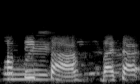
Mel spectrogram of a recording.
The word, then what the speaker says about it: potica: Potica. Bacanya potica.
